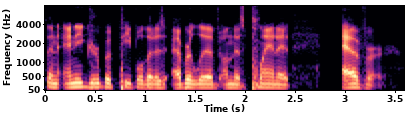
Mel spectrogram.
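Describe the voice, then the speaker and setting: A man with an American accent speaks very fast at a fairly high pitch, the sound dry and close with no echo. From United States. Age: 20s. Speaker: preacher. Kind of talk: sermon.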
